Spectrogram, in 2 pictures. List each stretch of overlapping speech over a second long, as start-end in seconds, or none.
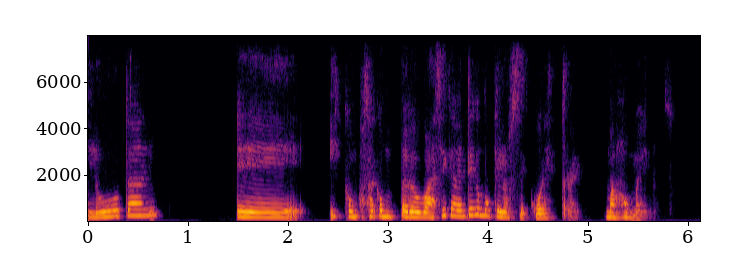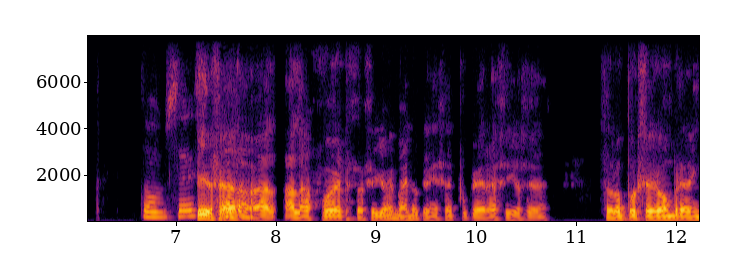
none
